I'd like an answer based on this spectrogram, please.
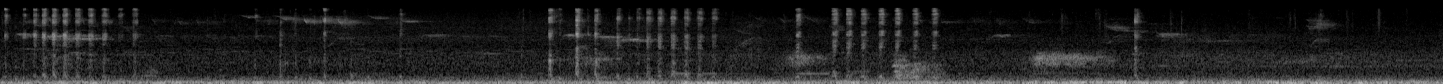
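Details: Red squirrel eating coconut bits, chattering territorially to drive off what it deems a threat: several fast trains of hard, ticking clicks in separate bursts, with brief thin whistles between them and a constant low background rumble.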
